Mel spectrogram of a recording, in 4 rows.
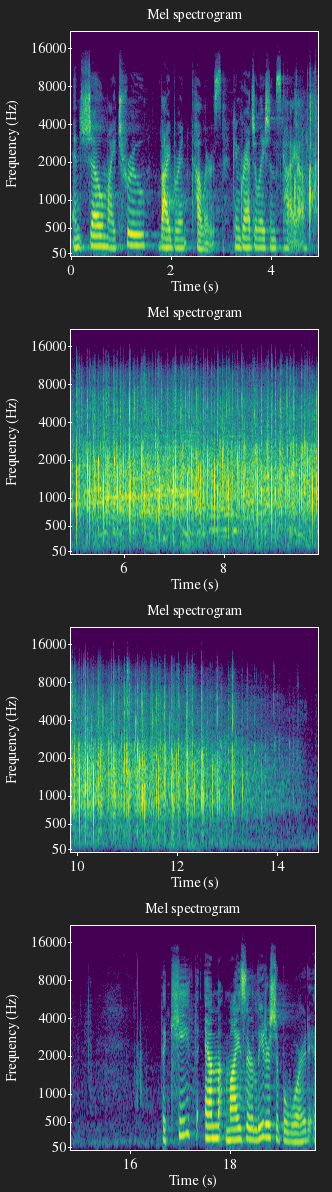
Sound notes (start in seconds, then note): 4.7 audience cheering and applauding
